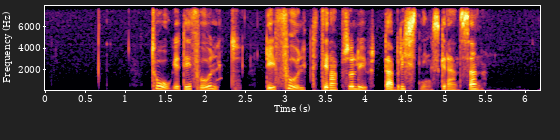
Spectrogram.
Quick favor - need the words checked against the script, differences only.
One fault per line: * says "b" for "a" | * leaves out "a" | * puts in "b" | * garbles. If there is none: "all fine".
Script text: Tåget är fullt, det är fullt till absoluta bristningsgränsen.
all fine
